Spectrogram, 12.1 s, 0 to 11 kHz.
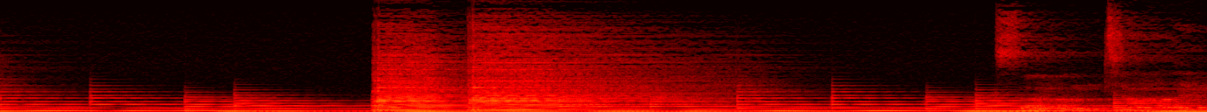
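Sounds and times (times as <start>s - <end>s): sustained keyboard notes: 3.7s - 8.8s.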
